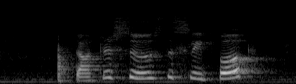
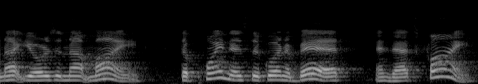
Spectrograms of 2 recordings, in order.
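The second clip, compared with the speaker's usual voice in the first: put-on reading to a child; 4 dB louder than usual. Grandma reading a Dr Seuss bedtime book to her grandchild, clear storytelling. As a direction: read it out like a bedtime book for a little one.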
